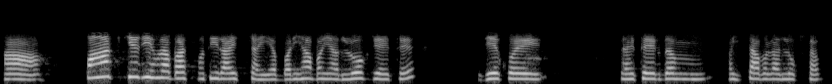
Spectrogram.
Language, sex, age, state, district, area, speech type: Maithili, female, 18-30, Bihar, Purnia, rural, conversation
